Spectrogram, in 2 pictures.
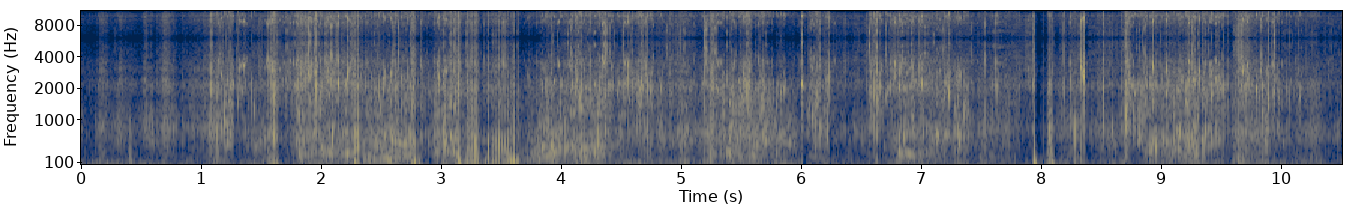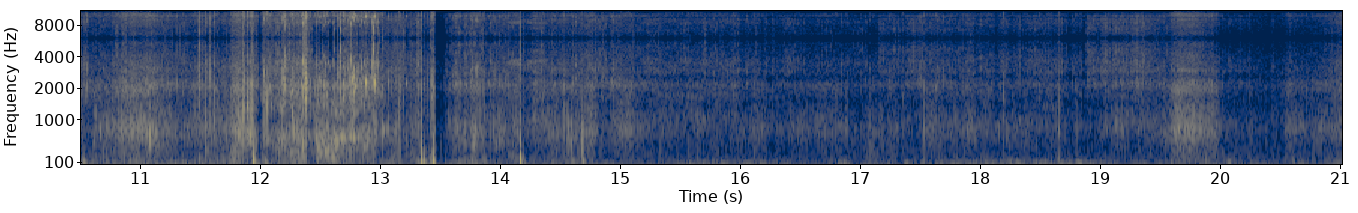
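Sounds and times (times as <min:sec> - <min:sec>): moving water: 0:00.0 - 0:21.0
water splashing loudly: 0:01.1 - 0:10.4, 0:11.5 - 0:14.1.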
